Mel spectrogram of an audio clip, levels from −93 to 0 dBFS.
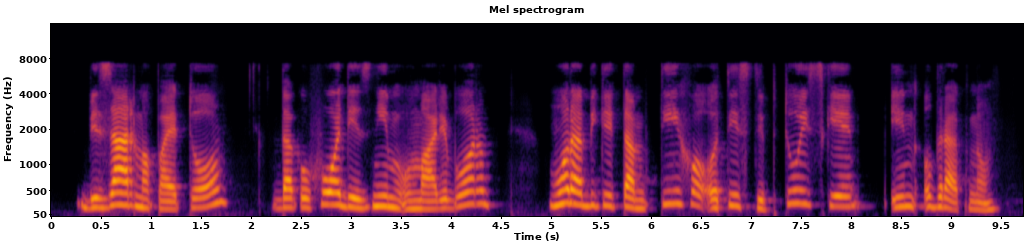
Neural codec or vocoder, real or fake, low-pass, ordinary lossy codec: codec, 16 kHz, 1 kbps, X-Codec, HuBERT features, trained on balanced general audio; fake; 7.2 kHz; AAC, 96 kbps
